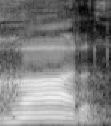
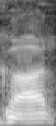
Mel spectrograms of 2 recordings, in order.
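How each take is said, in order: First: It starts with a throaty, rasping gh sound. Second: It starts with a hard, stopped g sound. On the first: The speaker calls it right. "मैं कह रहा हूँ गार" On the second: The speaker calls it wrong. "मैं गार नहीं कह रहा हूँ"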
